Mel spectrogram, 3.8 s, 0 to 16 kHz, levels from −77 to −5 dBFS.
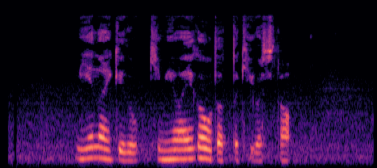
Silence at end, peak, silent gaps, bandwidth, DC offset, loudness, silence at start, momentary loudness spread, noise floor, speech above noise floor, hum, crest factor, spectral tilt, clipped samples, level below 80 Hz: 0.7 s; -6 dBFS; none; 11.5 kHz; under 0.1%; -26 LUFS; 0.4 s; 10 LU; -50 dBFS; 25 dB; none; 20 dB; -4.5 dB/octave; under 0.1%; -78 dBFS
